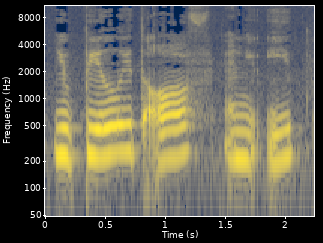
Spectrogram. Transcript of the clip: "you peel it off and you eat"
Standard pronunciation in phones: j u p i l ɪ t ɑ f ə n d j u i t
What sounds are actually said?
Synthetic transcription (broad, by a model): j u b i l ɪ t ɑ f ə n j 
